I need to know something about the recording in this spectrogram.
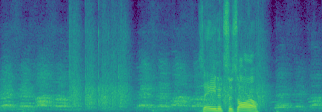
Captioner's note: crowd cheering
